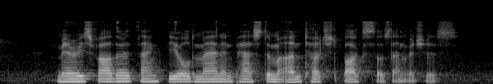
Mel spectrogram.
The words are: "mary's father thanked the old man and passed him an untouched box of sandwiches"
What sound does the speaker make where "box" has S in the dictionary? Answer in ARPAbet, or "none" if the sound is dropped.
S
